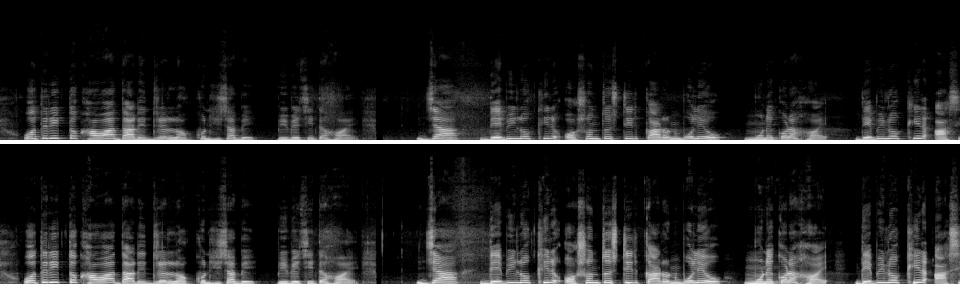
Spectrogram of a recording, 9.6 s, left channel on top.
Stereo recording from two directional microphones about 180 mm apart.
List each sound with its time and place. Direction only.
0.1 s a woman's voice: 35° right (ahead or behind)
